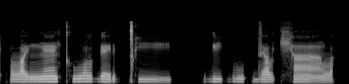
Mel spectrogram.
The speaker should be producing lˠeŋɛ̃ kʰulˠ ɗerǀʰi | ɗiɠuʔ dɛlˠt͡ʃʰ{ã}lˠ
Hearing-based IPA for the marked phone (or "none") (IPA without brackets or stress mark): ã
